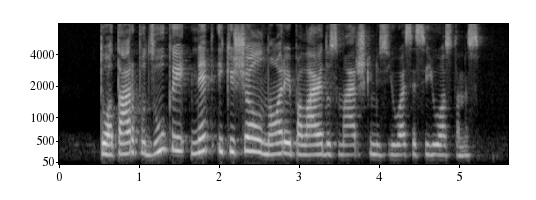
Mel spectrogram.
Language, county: Lithuanian, Klaipėda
